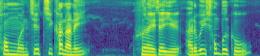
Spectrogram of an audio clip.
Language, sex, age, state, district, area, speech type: Bodo, male, 18-30, Assam, Baksa, rural, spontaneous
